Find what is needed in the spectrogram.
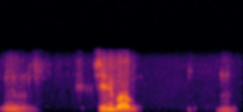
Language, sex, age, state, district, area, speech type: Bodo, male, 45-60, Assam, Chirang, rural, conversation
